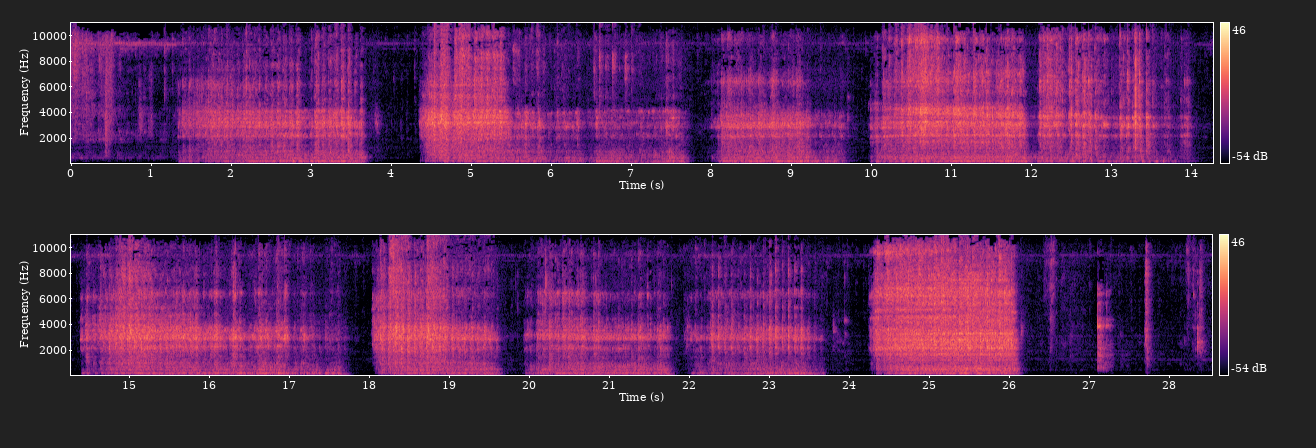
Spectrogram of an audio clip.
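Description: Wood lathe spinning a spalted aspen vase, with a turning tool cutting at the narrow neck near its base. It comes in about nine short stretches, each broken off by an abrupt silence.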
